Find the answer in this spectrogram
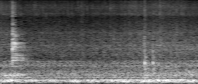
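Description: Steady low roar of a gas stove burner under an aluminium pot of onions frying. A spatula strokes the pot once just after the start and once near the end.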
